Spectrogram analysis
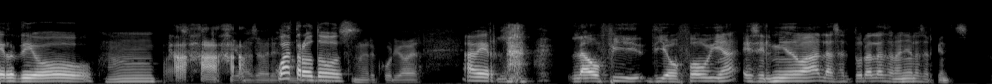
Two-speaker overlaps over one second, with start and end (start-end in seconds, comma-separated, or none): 1.7-3.7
